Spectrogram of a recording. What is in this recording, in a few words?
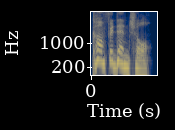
Female Human Attack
